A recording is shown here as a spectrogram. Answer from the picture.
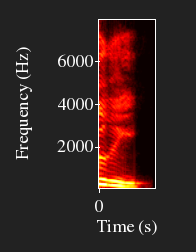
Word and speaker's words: riz: légumes des légumes du riz du ri attention dans le mot ri le Z est mué ri du RI du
